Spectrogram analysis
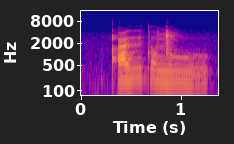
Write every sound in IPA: qʼ ɨː t o ŋ͡ǀ uː

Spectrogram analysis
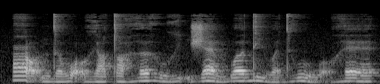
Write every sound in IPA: ʕ ɔ̰˥˩ n d ʌ˩ β ɔ̰˥˩ ɣ ɛ˩ tˤ ə˩ ɦ ə˦˥ ɦ u˩ ɣ ḭ˥˩ ʒ æ˥˩ m b ʌ˦˥ d i˥˩ β ɐ˩ dʱ u˥˩ w ɔ̰˩ ɦ ɛ˥˧

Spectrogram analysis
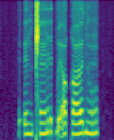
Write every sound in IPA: ʔ e ŋ ǁ ẽ r ɓ ɛ̰ o̯ q əː d ũ

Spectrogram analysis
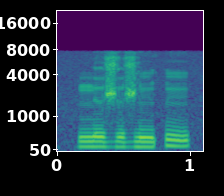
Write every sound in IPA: n ɪ ʒ ɪ ʒ ĩ p ĩ

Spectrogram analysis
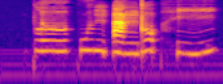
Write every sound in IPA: p l ɤː˧ k w ɯ˧ ŋ ʔ a˩˦ ŋ d ɔ˥˩ ʔ h iː˩˦

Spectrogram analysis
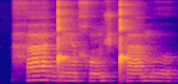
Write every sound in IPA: h a˧˥˧ ŋ͡ǃ ɛ̃˨˩ χ õ˩˧ ʒ ǃʰ a˩˧ m ʊ˨˩

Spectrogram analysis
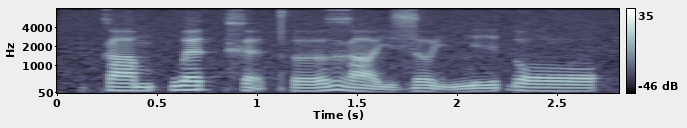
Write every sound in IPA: k a˧ m h w ɛ˦˥ t̚ x ɛ̰˧˨ t̪ʰ əː˨˦ ɣ a˧˩ j z ə˧˩ j n i˨˦ ɗ ɔ˧

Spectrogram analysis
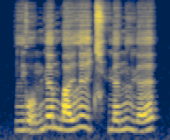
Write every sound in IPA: l j o̰˨˩ ʊ̯ n̪ ɥ ɛ˥ m w a˧˥ ɪ̯ l e˥˩ ɪ̯ t͡ɕʰ ɥ ɛ˧˥ n l ɥ ɛ˧˥

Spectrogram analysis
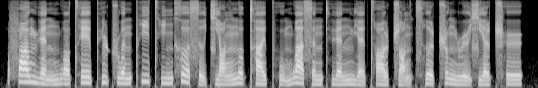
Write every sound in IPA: f ɑ˦ ʊ̯ m ɥ ɛ̰˨˩ n m w ɔ˨˦ t̪ʰ e˦ ɪ̯ pʰ y˦ ʈ͡ʂ w ə˨˦ n pʰ i˦ t̪ʰ i˨˦ ŋ x ɤ˥˨ s ɹ̩˨˩ t͡ɕ j ɑ˨˦ ŋ n̪ ɤ˥˨ kʰ a˨˦ ɪ̯ pʰ ṵ˨˩ m w ä˥˨ s ə˨˦ n t̪ʰ ɥ ɛ˨˦ n m j ɛ̰˨˩ t̪ʰ ɑ˨˦ ʊ̯ ʈ͡ʂ ɑ̰˨˩ ŋ t͡sʰ ɹ̩˥˨ ʈ͡ʂ ʊ˥˨ ŋ ɻ ɻ̩˨˩ ɕ j ɛ˨˦ ʈ͡ʂʰ ɻ̩˦

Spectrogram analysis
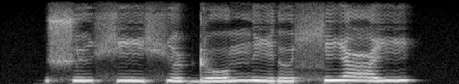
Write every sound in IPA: ʃ y ç i ç ø ɖ o n̪ i ɾ ɯ ɬ i ʕ i

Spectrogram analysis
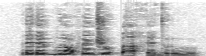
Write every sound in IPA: ɾ ɛ˦ ɾ ɛ˦ b u˦ ɾ ɔ̃˧ f ɛ̃˦ d͡ʒ o˦˨ k͡p a˧ h ɛ˨ d u˧ ɾ u˨

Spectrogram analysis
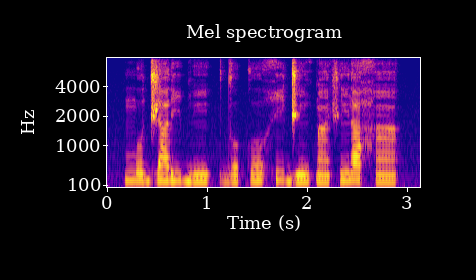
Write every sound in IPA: m o˧ d͡ʒ a˧ ɾ i˦ b ĩ˧ | d o˨ k o˨˦ h i˦˨ d͡ʒ ĩ˨ k͡p ã˨ ʃ ĩ˨˦ ɾ a˦ h ã˧

